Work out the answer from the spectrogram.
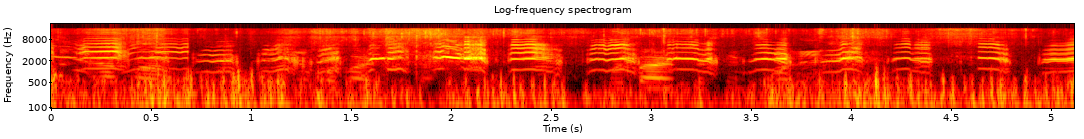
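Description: A bird calling over and over in short harsh notes, about two or three a second, with wind rumbling on the microphone.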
